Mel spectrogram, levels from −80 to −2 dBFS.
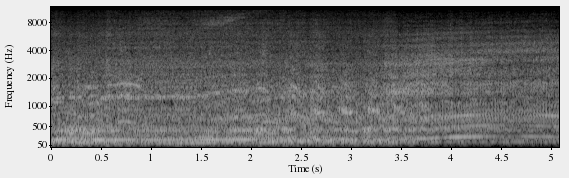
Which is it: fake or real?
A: real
